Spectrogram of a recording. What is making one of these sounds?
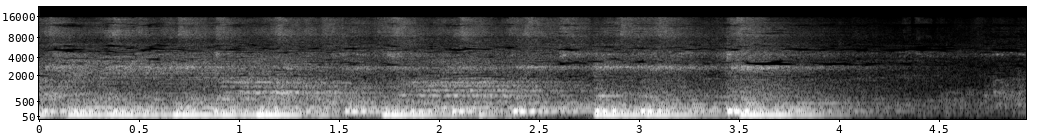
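A group of women sing loudly together in an echoing hall.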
